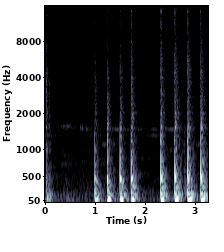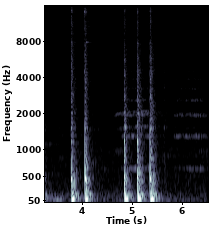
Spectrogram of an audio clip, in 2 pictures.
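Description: A hammer taps sharply on a metal hasp.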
